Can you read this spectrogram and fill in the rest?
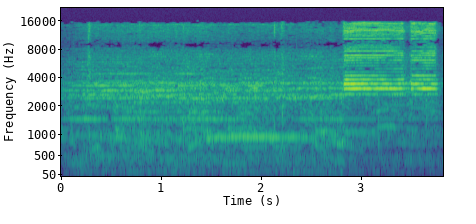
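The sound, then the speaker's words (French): A dense outdoor din of a protest crowd in Iran shouting together, with car horns and siren-like tones blaring through it, steady and loud for the whole stretch. “Au son des cris et des klaxons, le mouvement de contestation propagé dans plusieurs villes ne faiblit pas”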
